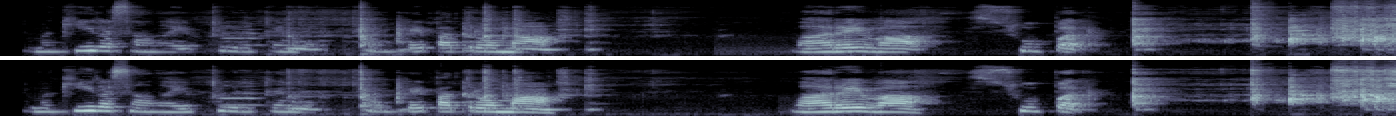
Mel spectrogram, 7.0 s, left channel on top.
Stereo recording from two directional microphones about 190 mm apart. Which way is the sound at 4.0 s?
45° right (ahead or behind).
